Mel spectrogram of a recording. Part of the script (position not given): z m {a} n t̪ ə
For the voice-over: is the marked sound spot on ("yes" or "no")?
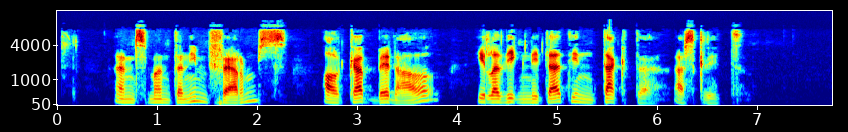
no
